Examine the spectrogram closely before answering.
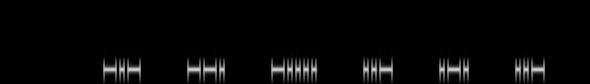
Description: Morse code, heard as a keyed tone, about 30 wpm, spaced as for 14 wpm, 700 Hz. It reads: KG6URU
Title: USA Call Signs - 4x Character Spacing - 30wpm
